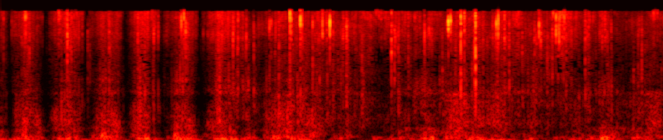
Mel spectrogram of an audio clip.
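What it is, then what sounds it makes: Foil-wrapped chocolate bar. A flat, solid chocolate bar wrapped in shiny aluminum foil, resting on a towel, is scratched and tapped with long nails. The foil crinkles and crunches in quick, soft, close bursts with a low thud under bright crackle. Brief regular dips open the first half before the sound settles into denser, continuous crinkling.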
